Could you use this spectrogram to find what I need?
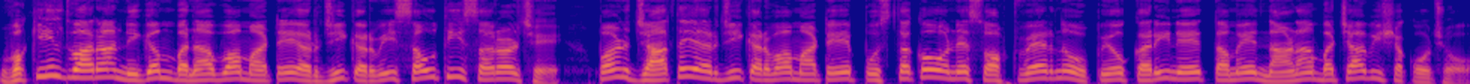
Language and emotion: Gujarati, neutral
